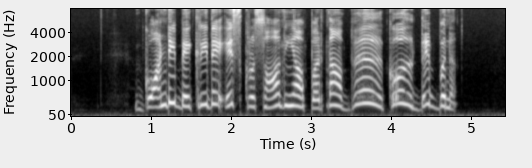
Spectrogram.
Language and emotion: Dogri, happy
